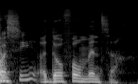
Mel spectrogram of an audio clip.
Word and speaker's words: Kwesi Adofo-Mensah: Kwesi Adofo-Mensah.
